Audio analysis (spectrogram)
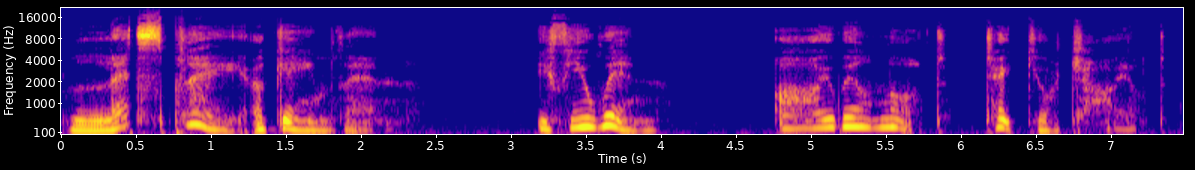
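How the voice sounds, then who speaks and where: A woman voicing a scheming, gleeful little male goblin imp in a storybook, with a sly, sing-song delivery and drawn-out words. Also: medium pitch, expressive, mellow, slightly rough, no echo, full character voice. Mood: taunting.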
